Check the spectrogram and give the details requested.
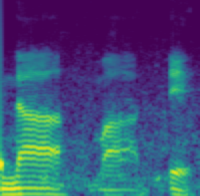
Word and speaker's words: namae: Just slow down Namai. Say Okay. na ma e.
